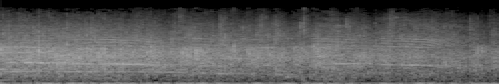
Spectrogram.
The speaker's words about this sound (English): Give these guys another round of applause for sharing their faith this morning.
